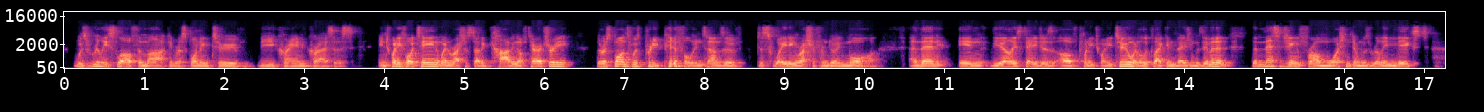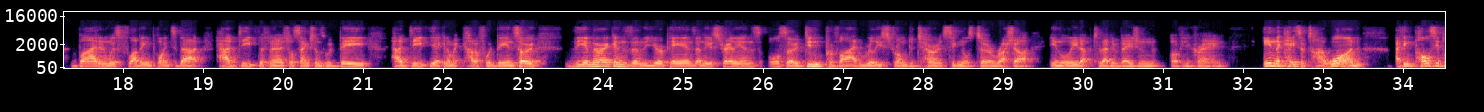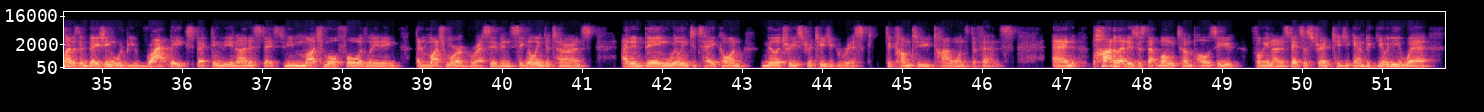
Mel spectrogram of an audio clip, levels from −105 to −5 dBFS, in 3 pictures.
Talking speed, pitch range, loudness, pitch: 190 wpm, 100-120 Hz, -24 LUFS, 105 Hz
